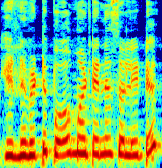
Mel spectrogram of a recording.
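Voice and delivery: high-pitched, acted crying complaint; hurt, weepy voice pitched well up; tearful reproach. A narrator's reading. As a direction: plead and accuse as if through tears. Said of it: "அழுது கொண்டே".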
